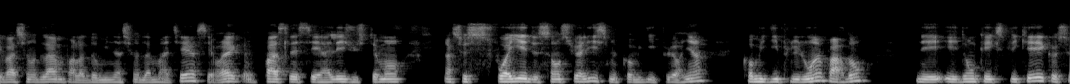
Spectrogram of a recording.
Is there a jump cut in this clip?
no; 0 cuts

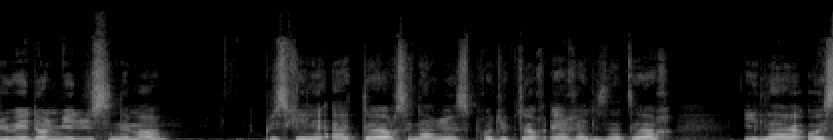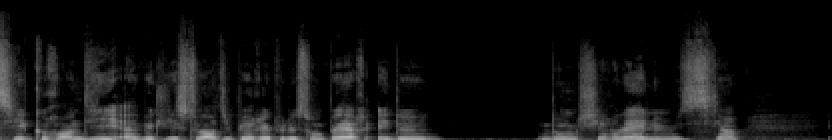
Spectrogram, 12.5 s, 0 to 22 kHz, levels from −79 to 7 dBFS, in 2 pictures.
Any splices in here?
no; 0 cuts

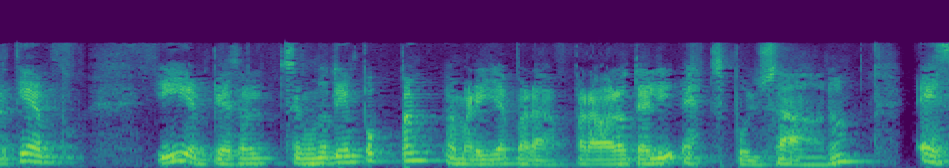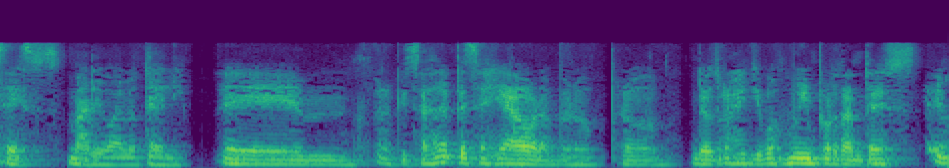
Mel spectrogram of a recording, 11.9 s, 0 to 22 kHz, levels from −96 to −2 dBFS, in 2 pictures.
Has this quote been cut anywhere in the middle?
yes; 1 cut; at 7.3 s

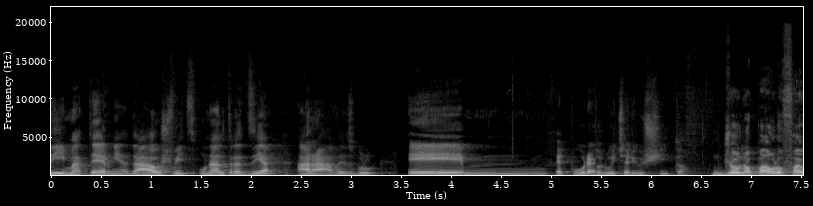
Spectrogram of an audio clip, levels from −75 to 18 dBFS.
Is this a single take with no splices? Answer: no; 2 cuts; at 3.5 s, 5.5 s

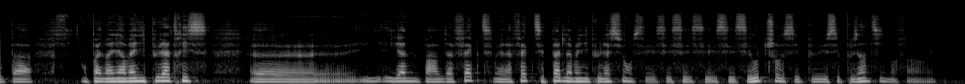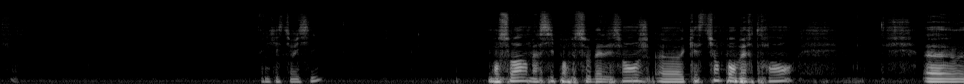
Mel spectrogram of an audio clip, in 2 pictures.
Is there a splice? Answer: no; 0 cuts

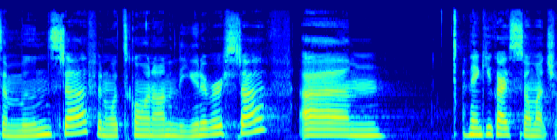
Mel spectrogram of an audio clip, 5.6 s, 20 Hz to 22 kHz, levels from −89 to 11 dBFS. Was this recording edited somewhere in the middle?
yes; 1 cut; at 2.9 s

